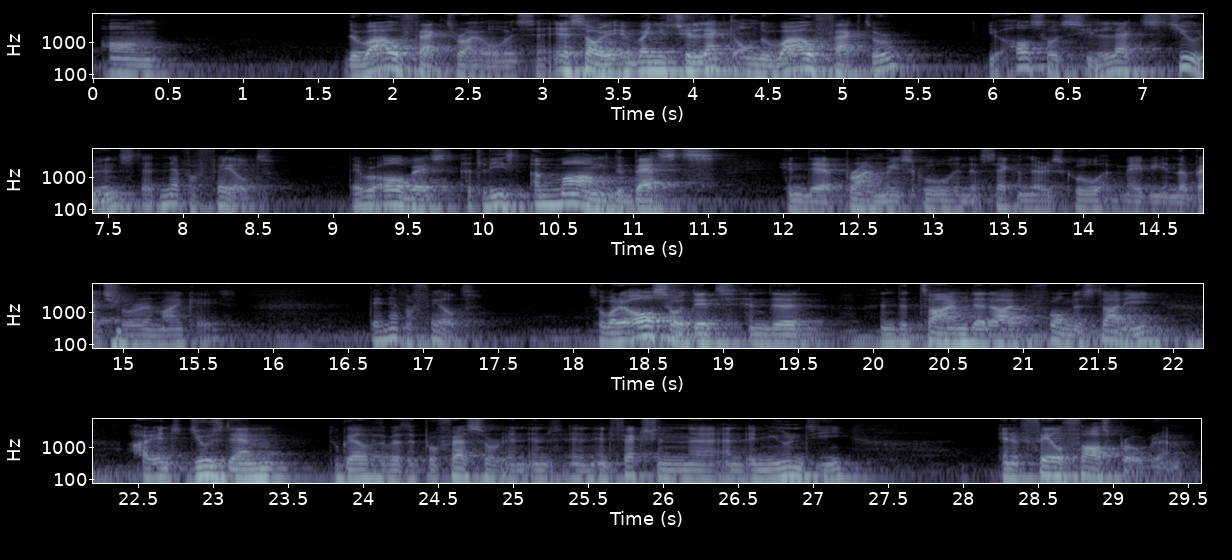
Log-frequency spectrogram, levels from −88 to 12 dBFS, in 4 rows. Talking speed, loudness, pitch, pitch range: 165 wpm, -32 LUFS, 110 Hz, 100-125 Hz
